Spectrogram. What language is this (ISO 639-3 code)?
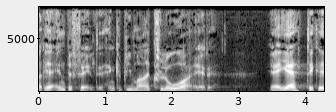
dan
